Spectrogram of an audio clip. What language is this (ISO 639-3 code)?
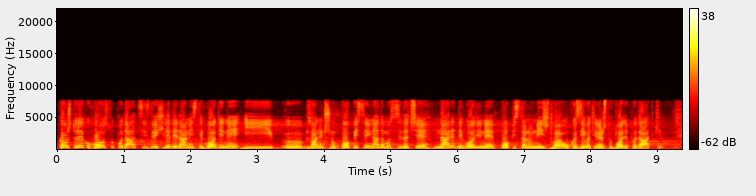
srp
